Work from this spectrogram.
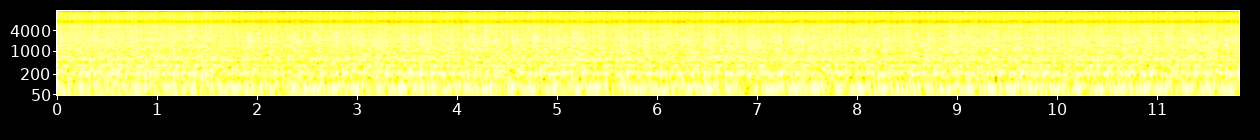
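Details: Vintage diesel tractor (the "77") that wouldn't start after sitting two days; tank found empty, diesel added and lift pump primed. Even, steady idle clatter with no misses, knocks or hunting over twelve seconds. Healthy.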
